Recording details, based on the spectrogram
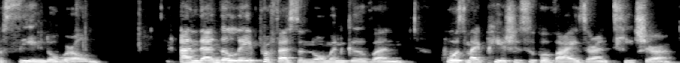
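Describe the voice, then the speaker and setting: A Trinidadian woman with a Trini accent giving an earnest academic talk on a webinar, with frequent "you know" fillers. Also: mid-range voice. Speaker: guest speaker, academic editor. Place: online webinar.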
